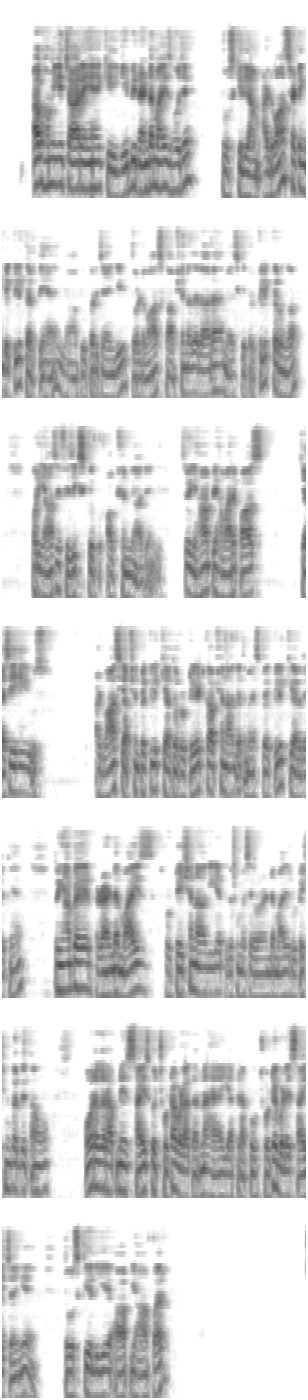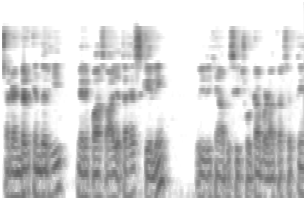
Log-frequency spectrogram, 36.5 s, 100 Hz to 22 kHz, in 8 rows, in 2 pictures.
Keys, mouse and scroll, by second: 5.1-6.9 scroll up 9, 7.5-9.1 drag, 9.1-10.6 scroll down 6, 10.6-11.6 drag, 11.8-14.9 drag, 15.5 click, 20.6-23.8 drag, 24.3-25.5 scroll up 4, 25.5 scroll down 3, 26.4 scroll up 3, 27.1-28.2 scroll down 2, 29.5-31.4 drag, 31.4-33.1 scroll down 6, 33.1-34.2 scroll up 2, 34.2-36.4 drag.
